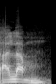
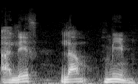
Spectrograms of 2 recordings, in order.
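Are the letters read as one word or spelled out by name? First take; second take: one word; spelled out. First: The letters are read together as one short word. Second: Each letter is said by its full name. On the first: This is how the letters would normally be read. "dia tak baca alam" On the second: This is the unusual way the Quran reads it. "dia baca alif lam mim"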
